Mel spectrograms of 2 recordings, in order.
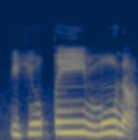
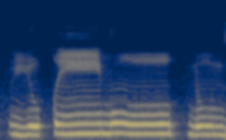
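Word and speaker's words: يُقِيمُونَ: युक़ीमूना, इसको हम हिज्जे के साथ पढ़ के देखेंगे। इस तरह या पेश यू, क़ाफ या ज़ेर क़ी, युक़ी, मीम वाव पेश मू, युक़ीमू, नून ज़बर ना, युक़ीमूना, युक़ीमूना।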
